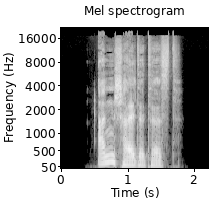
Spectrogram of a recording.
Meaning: inflection of anschalten: 1. second-person singular dependent preterite 2. second-person singular dependent subjunctive II
- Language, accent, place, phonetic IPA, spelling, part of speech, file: German, Germany, Berlin, [ˈanˌʃaltətəst], anschaltetest, verb, De-anschaltetest.ogg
